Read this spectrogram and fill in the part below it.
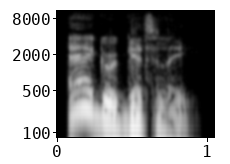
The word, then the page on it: aggregately: British English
